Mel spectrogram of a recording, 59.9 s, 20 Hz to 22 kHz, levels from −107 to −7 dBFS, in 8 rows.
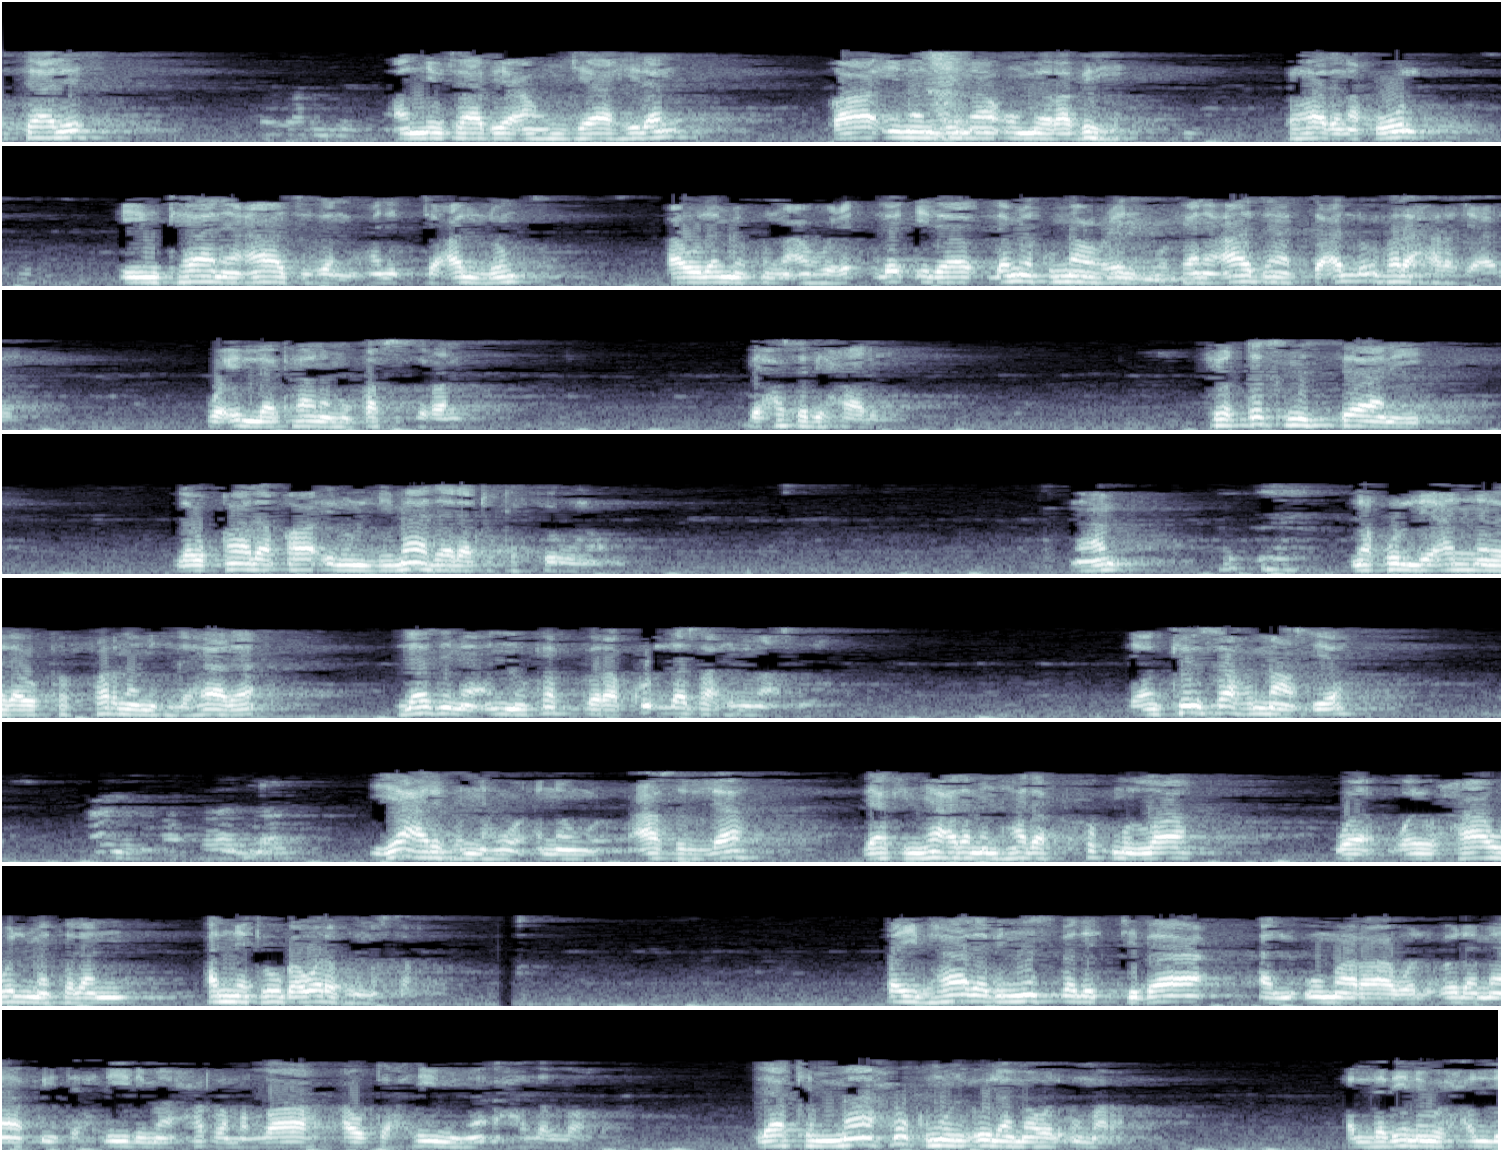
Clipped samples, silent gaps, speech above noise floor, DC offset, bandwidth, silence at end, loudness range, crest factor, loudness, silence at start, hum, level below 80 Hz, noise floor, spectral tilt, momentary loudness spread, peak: under 0.1%; none; 37 dB; under 0.1%; 5.2 kHz; 0 s; 6 LU; 12 dB; -12 LUFS; 0 s; none; -42 dBFS; -48 dBFS; -8.5 dB/octave; 14 LU; 0 dBFS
